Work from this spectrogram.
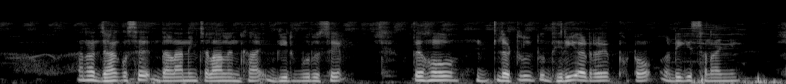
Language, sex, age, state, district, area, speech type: Santali, male, 18-30, West Bengal, Uttar Dinajpur, rural, spontaneous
